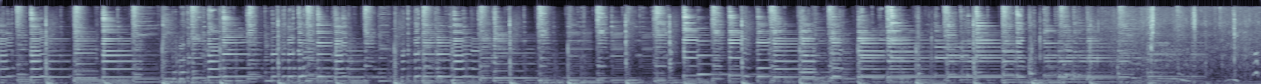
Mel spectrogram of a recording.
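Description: Background music: a fast acoustic guitar piece in a flamenco-like style, with rapid strums and plucked notes. It stops near the end.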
